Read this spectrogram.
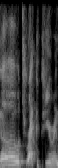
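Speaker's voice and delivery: high, mock shrieking, screaming insistence. Imagining what Nancy would say, imitating her screaming. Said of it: "she'd be screaming at me and saying".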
